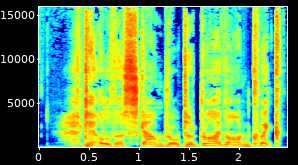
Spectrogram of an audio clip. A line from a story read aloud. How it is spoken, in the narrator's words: shouted with an oath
